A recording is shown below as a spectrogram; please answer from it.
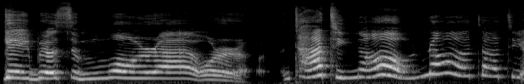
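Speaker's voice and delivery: imitating a mocking friend rattling off names; mocking impression. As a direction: ham up a teasing gossip. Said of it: "how he would mock and be like".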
